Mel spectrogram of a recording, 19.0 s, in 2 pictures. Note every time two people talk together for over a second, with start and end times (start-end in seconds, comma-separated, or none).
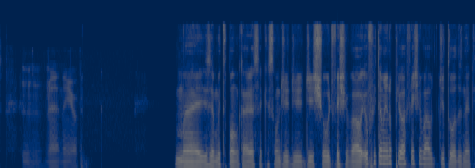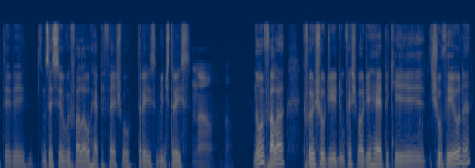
none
